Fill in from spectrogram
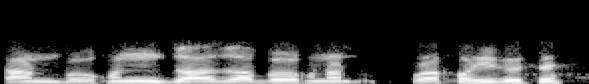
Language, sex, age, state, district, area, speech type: Assamese, male, 30-45, Assam, Charaideo, urban, conversation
